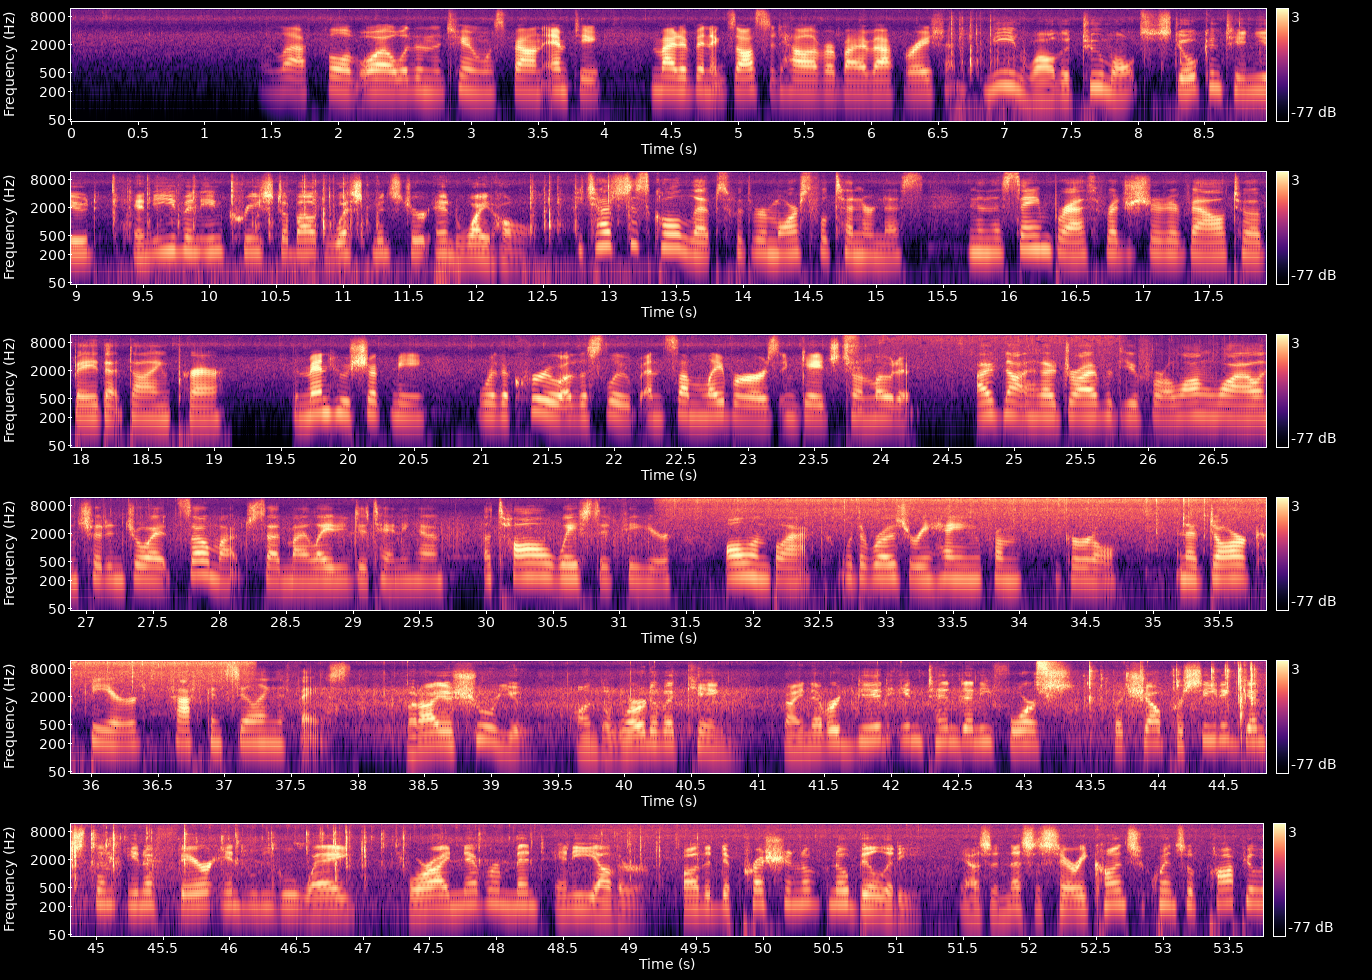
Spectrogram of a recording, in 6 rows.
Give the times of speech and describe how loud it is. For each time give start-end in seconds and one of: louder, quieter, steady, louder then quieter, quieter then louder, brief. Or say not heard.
1.5-53.7 steady.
